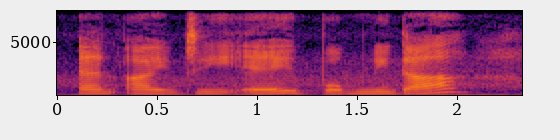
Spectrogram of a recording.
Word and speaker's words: 봅니다: So you'll see in the Korean it's spelled like P, like Bobnida, 봅니다. But because you have this B sound before an N sound, it sounds like 봅니다. It sounds more like an M, 봅니다.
